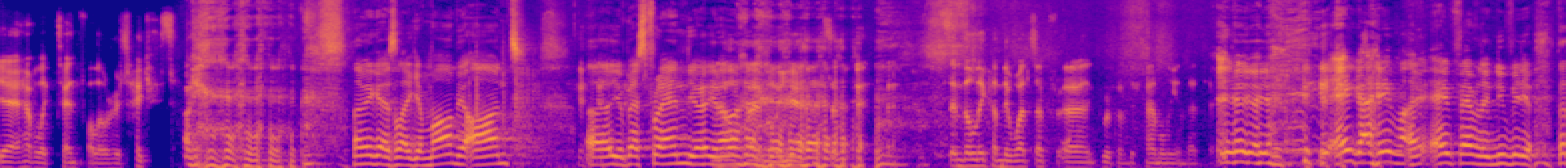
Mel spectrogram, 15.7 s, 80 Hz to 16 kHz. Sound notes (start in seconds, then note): 1.8 laughing; 7.1 laughing; 8.9 laughs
